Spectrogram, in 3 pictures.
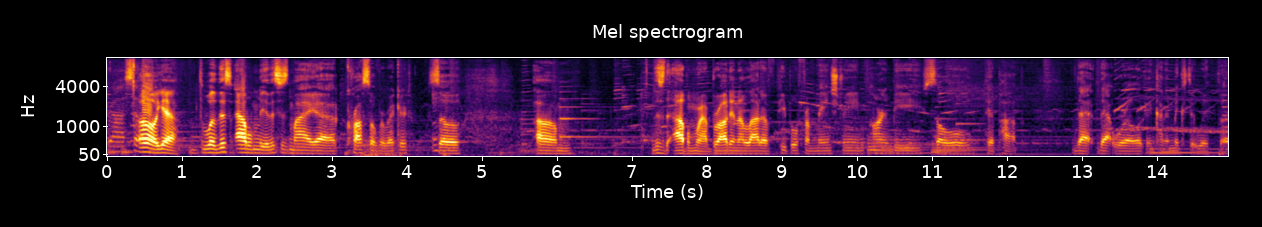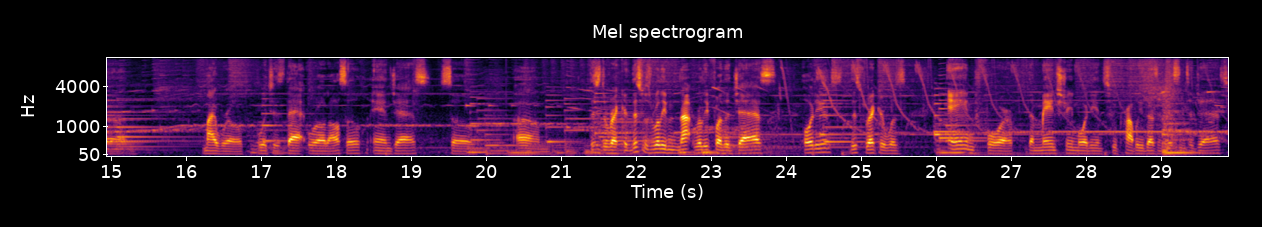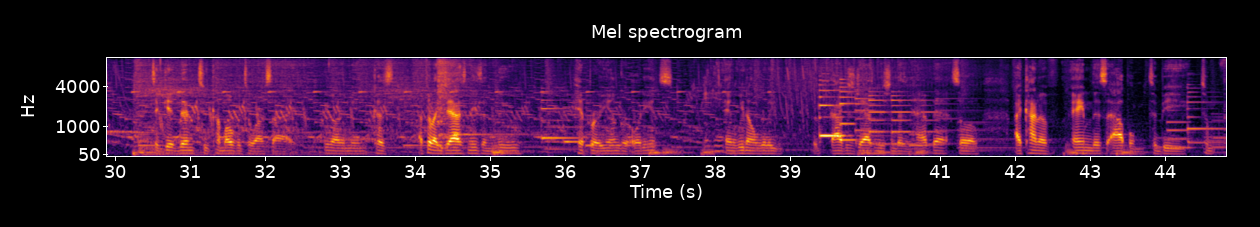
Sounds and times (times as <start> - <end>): Speech: 0.0 - 4.8, 5.7 - 6.2, 7.3 - 12.2, 12.9 - 15.2, 16.3 - 35.4, 36.2 - 44.8
Music: 0.0 - 44.8.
